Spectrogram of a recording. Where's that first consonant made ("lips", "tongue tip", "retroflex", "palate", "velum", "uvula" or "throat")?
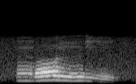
lips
